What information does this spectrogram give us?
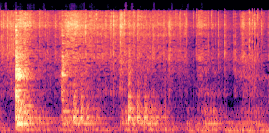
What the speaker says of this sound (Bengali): তাওয়াটাতে ভেজে দিচ্ছি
